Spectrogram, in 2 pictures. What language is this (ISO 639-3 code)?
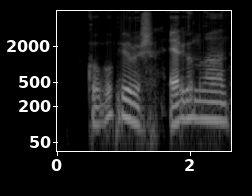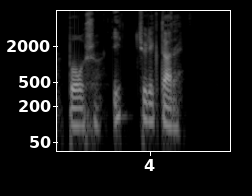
chm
